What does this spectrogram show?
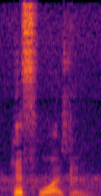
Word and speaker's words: Hefeweizen: Hefe was it heifer wasn't that's how you pronounce the name if he was in Hef he wasn't Hefeweizen at our triple Amber and a black beer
